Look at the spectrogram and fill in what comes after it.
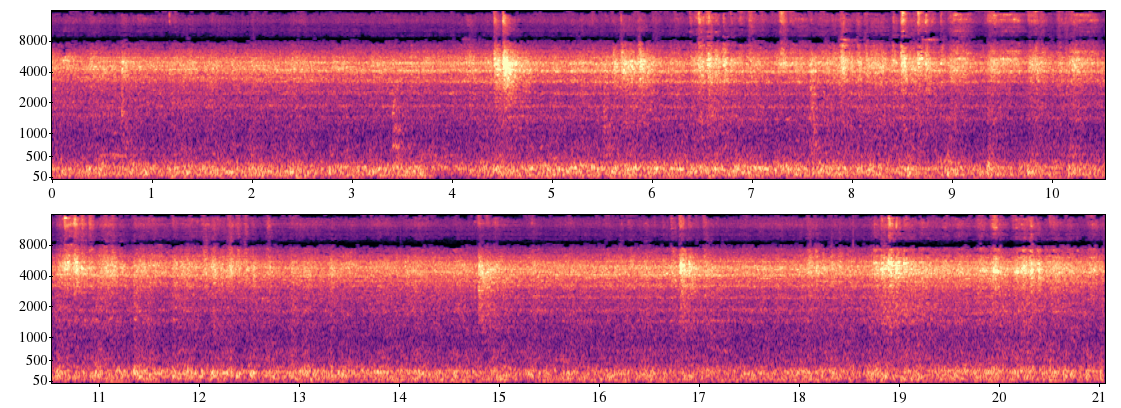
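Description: Empty steel-coil wagons of a freight train rolling past: a steady rumble of wheels on rail with clickety-clack and occasional sharp clicks.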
